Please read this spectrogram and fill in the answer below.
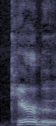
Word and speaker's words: Caribou: Caribou.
